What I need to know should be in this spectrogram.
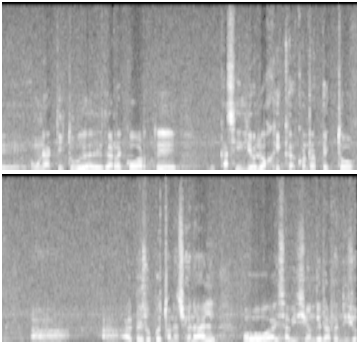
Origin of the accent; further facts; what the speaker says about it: Uruguay; O si lo principal, además de la pandemia, somos los uruguayos.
